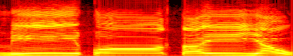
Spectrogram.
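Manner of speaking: very slow, every syllable stretched; drawn-out reading. Shown as a demonstration. Teacher drawing out the word for students, very slowly. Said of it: "এরকমভাবে পড়ব".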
